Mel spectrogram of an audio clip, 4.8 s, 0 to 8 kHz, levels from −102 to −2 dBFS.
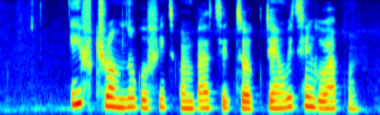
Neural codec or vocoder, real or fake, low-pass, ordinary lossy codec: none; real; none; none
